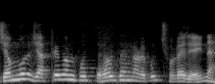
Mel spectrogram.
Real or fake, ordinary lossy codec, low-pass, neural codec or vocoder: fake; none; none; codec, 16 kHz, 0.5 kbps, X-Codec, HuBERT features, trained on general audio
